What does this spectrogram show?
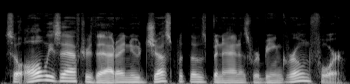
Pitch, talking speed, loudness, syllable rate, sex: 115 Hz, 240 wpm, -16 LUFS, 6.0 syllables/s, male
